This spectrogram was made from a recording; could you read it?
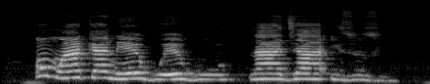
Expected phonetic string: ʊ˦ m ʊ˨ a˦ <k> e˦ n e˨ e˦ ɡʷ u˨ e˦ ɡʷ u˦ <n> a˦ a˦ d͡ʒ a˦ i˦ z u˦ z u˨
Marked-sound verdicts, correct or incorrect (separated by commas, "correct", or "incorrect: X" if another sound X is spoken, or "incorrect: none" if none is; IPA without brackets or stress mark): correct, correct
